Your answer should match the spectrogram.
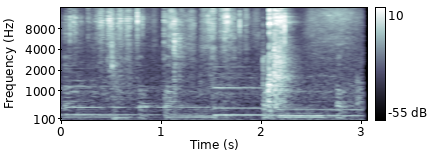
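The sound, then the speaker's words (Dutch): A pen scratches across paper in short, rasping strokes, with a sharper burst near the end, over a steady low electrical hum, heard on an old tape recording made with a poor microphone. No one speaks. “Gewoon uh, geschrijf van een pen.”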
